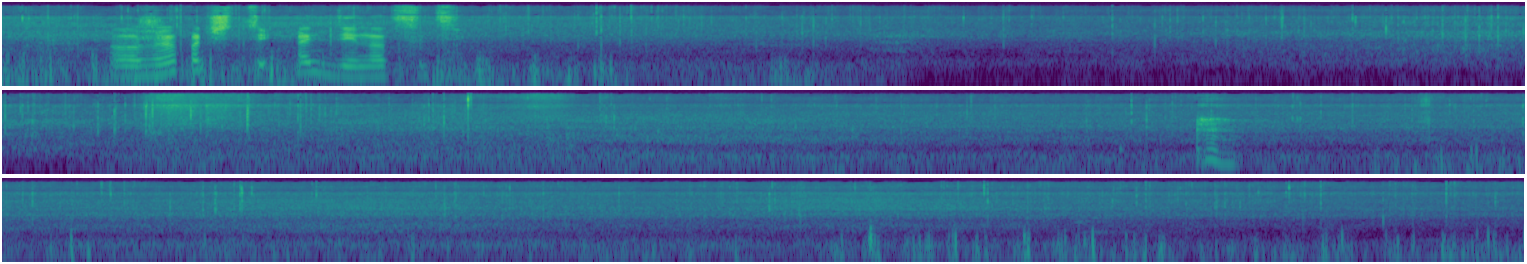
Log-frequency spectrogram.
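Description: Light rain patters steadily outdoors.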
